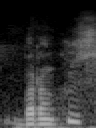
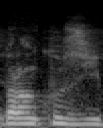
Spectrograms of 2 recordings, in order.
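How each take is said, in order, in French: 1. Le nom se prononce avec des sons roumains. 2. Le nom se prononce avec des sons français.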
